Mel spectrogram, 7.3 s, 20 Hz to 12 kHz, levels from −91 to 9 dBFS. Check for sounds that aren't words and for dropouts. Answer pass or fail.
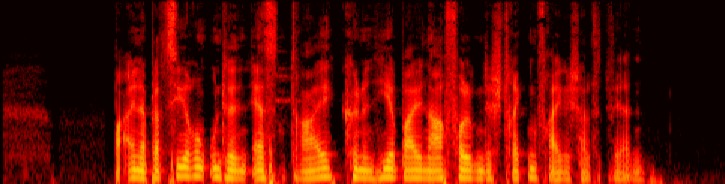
pass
